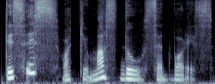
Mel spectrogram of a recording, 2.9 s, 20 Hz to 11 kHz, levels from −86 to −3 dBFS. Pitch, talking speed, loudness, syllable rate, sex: 170 Hz, 165 wpm, -19 LUFS, 3.6 syllables/s, female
